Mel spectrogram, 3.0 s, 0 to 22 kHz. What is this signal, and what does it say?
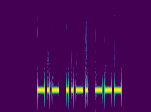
Morse code, heard as a keyed tone, about 25 wpm, 700 Hz. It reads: KFO
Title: USA Call Sign Postfixes - 3 Letters 25wpm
